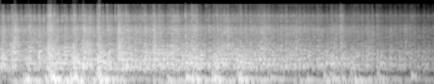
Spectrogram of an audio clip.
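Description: Loud music with a pounding drum beat from a truck-mounted loudspeaker system, fading out near the end.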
